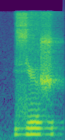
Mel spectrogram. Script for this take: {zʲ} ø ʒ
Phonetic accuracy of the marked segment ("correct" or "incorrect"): correct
